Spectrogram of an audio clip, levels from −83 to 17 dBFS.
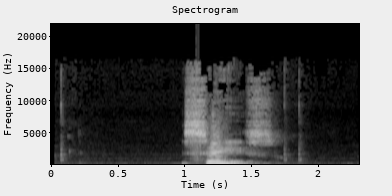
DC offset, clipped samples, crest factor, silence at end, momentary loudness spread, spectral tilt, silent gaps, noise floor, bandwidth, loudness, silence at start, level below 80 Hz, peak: under 0.1%; under 0.1%; 16 dB; 0.65 s; 13 LU; -2.5 dB/octave; none; -57 dBFS; 17 kHz; -10 LUFS; 1 s; -54 dBFS; 0 dBFS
